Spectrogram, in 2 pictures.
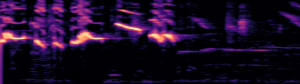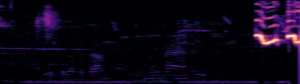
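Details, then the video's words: Orange-headed thrush song played as a lure to coax a stressed bird into singing again: rapid, loud slurred whistles at the start, a long quieter stretch with a thin steady tone, then renewed whistled notes at the end. "pancingan Anis merah setres dan macet bunyi"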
